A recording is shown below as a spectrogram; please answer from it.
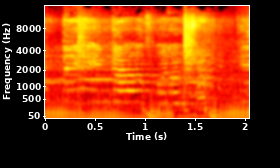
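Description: Live hip-hop music played loud over a concert PA: a woman rapping into a microphone over a heavy bass beat.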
